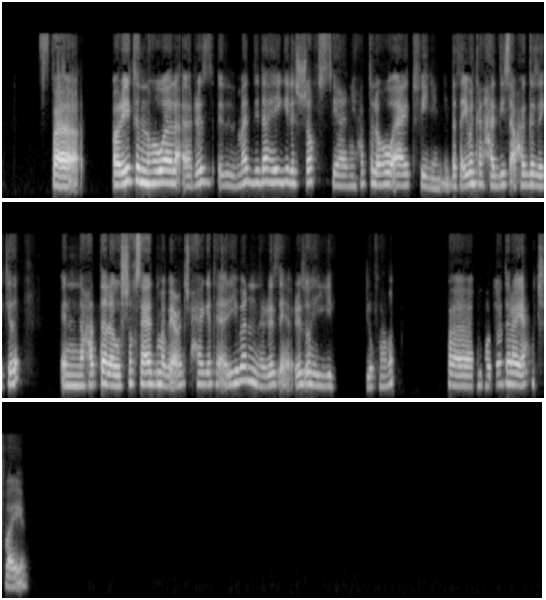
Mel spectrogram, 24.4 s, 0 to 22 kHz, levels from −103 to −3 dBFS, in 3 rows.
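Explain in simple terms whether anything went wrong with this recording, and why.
From 0.79 to 1.03 s the loudest speech sounds harsh and crackly. This is microphone overload, likely because the input was set so high that its peaks were chopped off. Unlike a dropout, the sound stays continuous.

At 1.2 s and again at 2.2 s, voice and background both drop suddenly. This is the microphone volume being stepped down, likely the call software reacting to that overload. It is a sudden step rather than a gradual fade.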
